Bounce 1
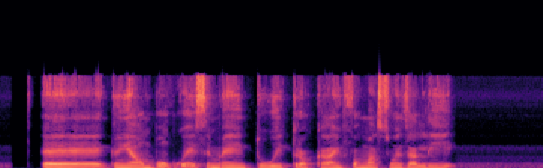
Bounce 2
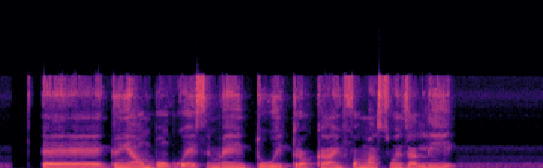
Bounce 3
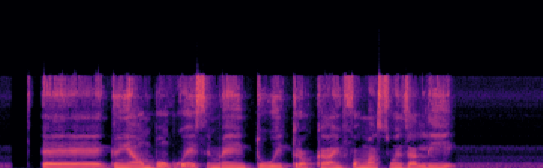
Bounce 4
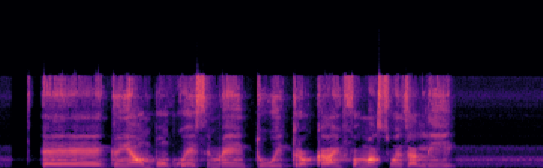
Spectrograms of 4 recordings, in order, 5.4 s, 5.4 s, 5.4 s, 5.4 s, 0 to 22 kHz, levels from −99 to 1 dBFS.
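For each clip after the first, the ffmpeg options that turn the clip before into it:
-af "acompressor=threshold=-30dB:ratio=3,volume=-3dB"
-af anull
-af "highpass=f=1.2k:t=q:w=9.7"

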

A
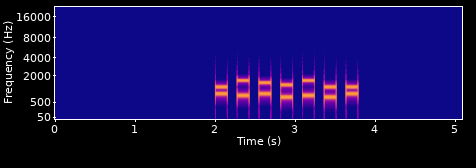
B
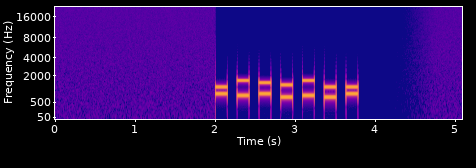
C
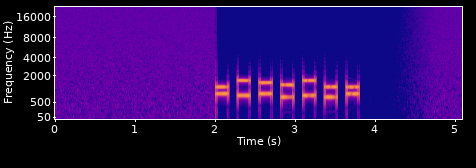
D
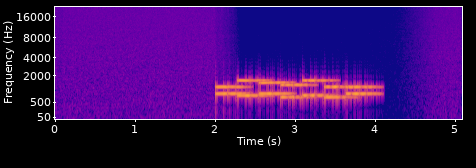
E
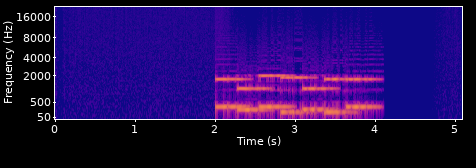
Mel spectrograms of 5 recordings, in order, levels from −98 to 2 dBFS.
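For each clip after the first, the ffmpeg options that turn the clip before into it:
-af "acompressor=mode=upward:threshold=-45dB:ratio=2.5,volume=2.5dB"
-af "alimiter=limit=-22dB:level=0:latency=1:release=27,flanger=delay=16.5:depth=2.6:speed=1.7,volume=6.5dB"
-af "aecho=1:1:100|175|231.2|273.4|305.1:0.631|0.398|0.251|0.158|0.1"
-af "afftfilt=real='real(if(lt(b,1008),b+24*(1-2*mod(floor(b/24),2)),b),0)':imag='imag(if(lt(b,1008),b+24*(1-2*mod(floor(b/24),2)),b),0)':win_size=2048:overlap=0.75,aeval=exprs='sgn(val(0))*max(abs(val(0))-0.00141,0)':c=same,volume=-8dB"

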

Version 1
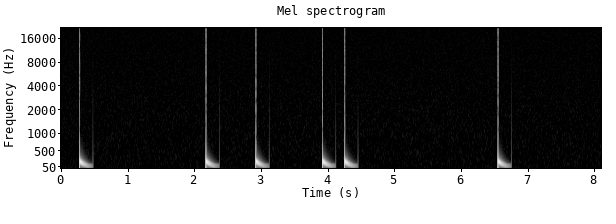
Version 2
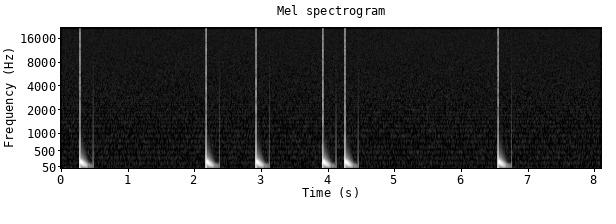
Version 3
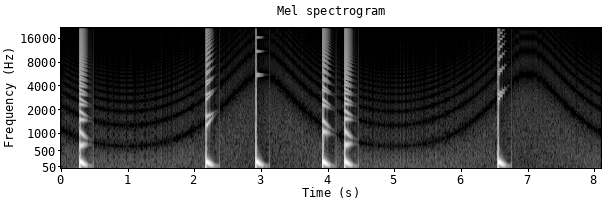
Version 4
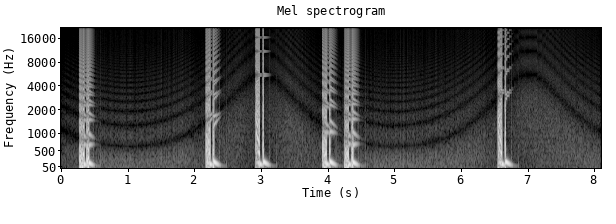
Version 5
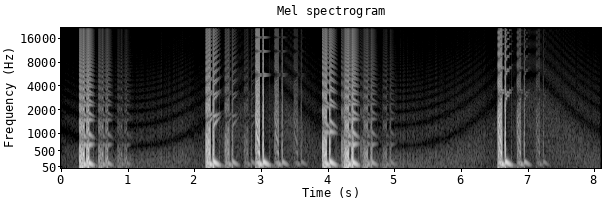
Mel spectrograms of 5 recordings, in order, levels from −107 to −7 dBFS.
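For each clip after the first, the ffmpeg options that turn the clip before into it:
-af "aecho=1:1:6.5:0.92,volume=5.5dB"
-af "acompressor=threshold=-21dB:ratio=2,acrusher=samples=39:mix=1:aa=0.000001:lfo=1:lforange=62.4:lforate=0.25,volume=6.5dB"
-af "aecho=1:1:106:0.398,dynaudnorm=f=110:g=5:m=7dB,aeval=exprs='(mod(4.22*val(0)+1,2)-1)/4.22':c=same,volume=-1.5dB"
-af "aecho=1:1:285|570:0.112|0.0236,volume=-6dB"

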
